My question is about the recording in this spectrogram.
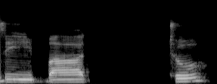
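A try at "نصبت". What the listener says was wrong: This doesn't have a sound. Remember, it doesn't have a vowel. nusibat. Nusibat. So you just have the sound nusibat. Okay, it's a sukun.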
